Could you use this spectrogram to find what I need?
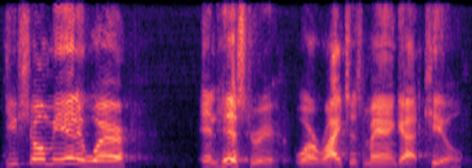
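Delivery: ordinary talk, nothing marked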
